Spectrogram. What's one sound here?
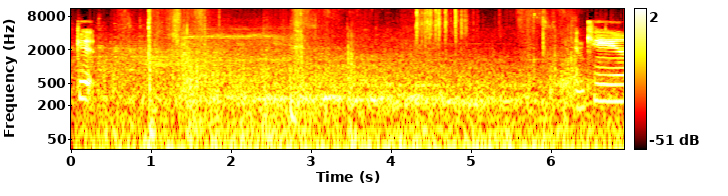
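Footsteps thud quickly across hard ground.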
